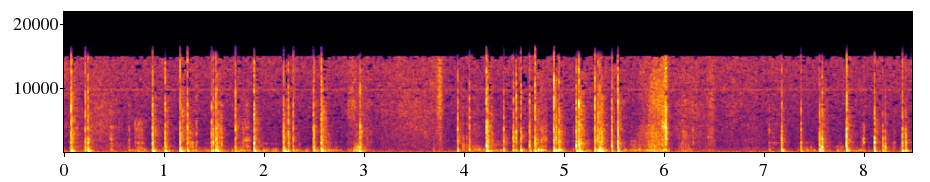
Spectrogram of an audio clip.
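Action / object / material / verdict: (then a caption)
tap / painted canvas panel tapped with fingernails / canvas / none. Long nails tap rapidly on a sugar-skull painted canvas panel and scratch across its surface. Crisp, short clicks with a hollow body tone around 340 Hz come in quick bursts, with quieter stretches of scratching in between.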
